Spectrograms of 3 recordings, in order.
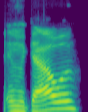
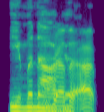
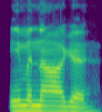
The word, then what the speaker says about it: Imanaga: my dude I'm not going to try to pronounce his last name, but Shoto Imagawa Imanaga Imanaga, thank you.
